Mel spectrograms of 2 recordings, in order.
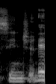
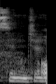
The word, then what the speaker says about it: St. John: No, it's pronounced St. John. It's St. John.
